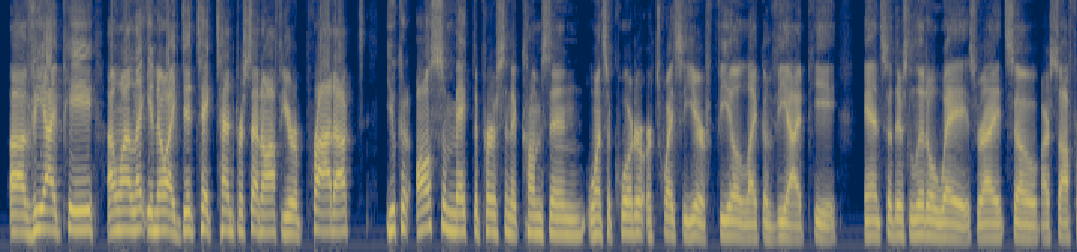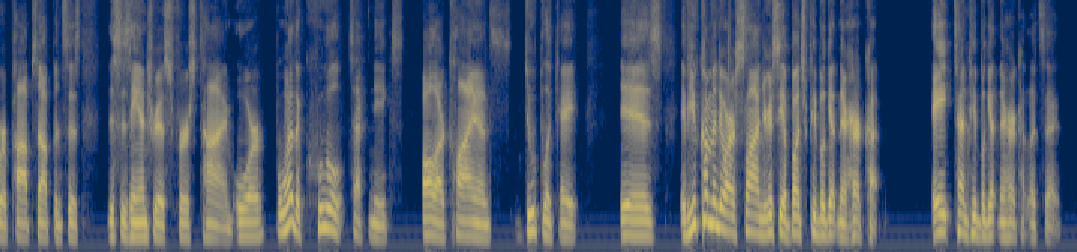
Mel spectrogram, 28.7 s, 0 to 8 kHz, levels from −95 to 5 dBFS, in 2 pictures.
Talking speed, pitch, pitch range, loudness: 185 wpm, 140 Hz, 125-170 Hz, -21 LUFS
